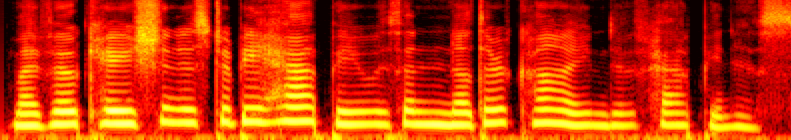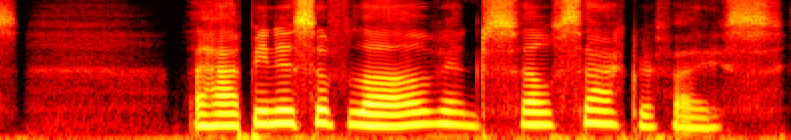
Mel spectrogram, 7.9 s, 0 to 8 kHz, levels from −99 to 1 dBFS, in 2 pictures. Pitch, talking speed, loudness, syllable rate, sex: 230 Hz, 135 wpm, -18 LUFS, 4.3 syllables/s, female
